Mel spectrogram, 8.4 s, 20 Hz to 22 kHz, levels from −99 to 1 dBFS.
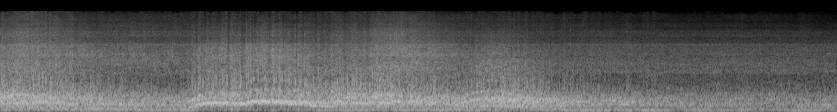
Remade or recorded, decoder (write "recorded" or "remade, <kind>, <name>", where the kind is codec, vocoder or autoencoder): remade, autoencoder, DAC-VAE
